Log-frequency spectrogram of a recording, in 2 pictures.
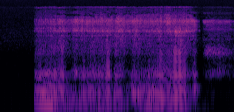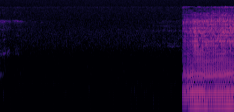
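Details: Loud guttural snoring from a Chow Chow: a sustained, rattling snore of about two and a half seconds fading into a softer breath, a quiet gap, then another deep snore beginning.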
